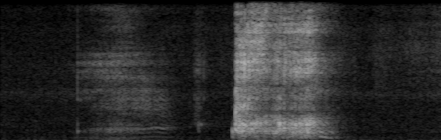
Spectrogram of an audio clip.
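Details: Mother's cough at home: a faint breath followed by one harsh, loud cough lasting about half a second.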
